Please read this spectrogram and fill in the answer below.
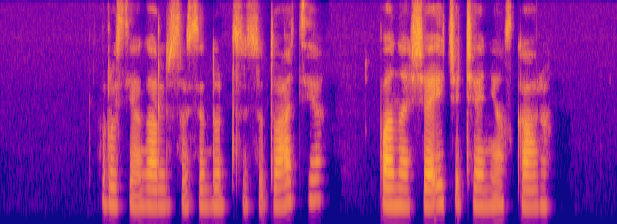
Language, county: Lithuanian, Vilnius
